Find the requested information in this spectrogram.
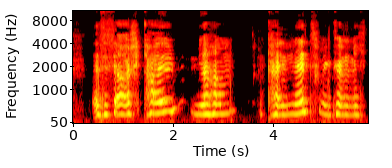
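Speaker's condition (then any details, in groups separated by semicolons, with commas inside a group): Ataxia; ataxia affecting hands and fingers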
